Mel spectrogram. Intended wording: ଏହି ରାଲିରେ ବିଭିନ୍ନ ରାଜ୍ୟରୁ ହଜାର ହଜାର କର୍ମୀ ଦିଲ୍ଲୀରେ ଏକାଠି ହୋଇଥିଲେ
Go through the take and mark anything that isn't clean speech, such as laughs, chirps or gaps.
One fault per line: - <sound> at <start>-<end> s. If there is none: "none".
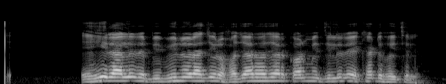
none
